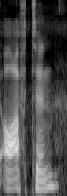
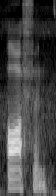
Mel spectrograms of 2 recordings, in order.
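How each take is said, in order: First: The T is clearly sounded. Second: The T is softened and barely heard. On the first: "when we are saying them properly, we say often, you hear the T" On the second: "when I'm talking quickly, I say often"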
